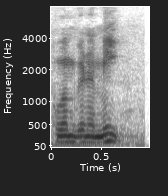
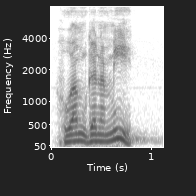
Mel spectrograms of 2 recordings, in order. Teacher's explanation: quando ele fala who I'm gonna meet, o T do meet quase não sai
